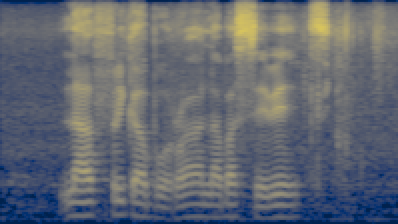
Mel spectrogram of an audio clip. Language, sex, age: Southern Sotho, male, 23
